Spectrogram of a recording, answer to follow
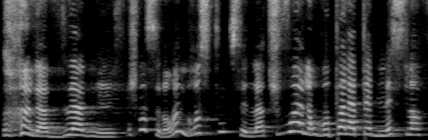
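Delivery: soft, sneering gossip aside. Acted. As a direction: murmur mean gossip to a friend. Messes basses sur une fille. (chuchoter des méchancetés à une copine)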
